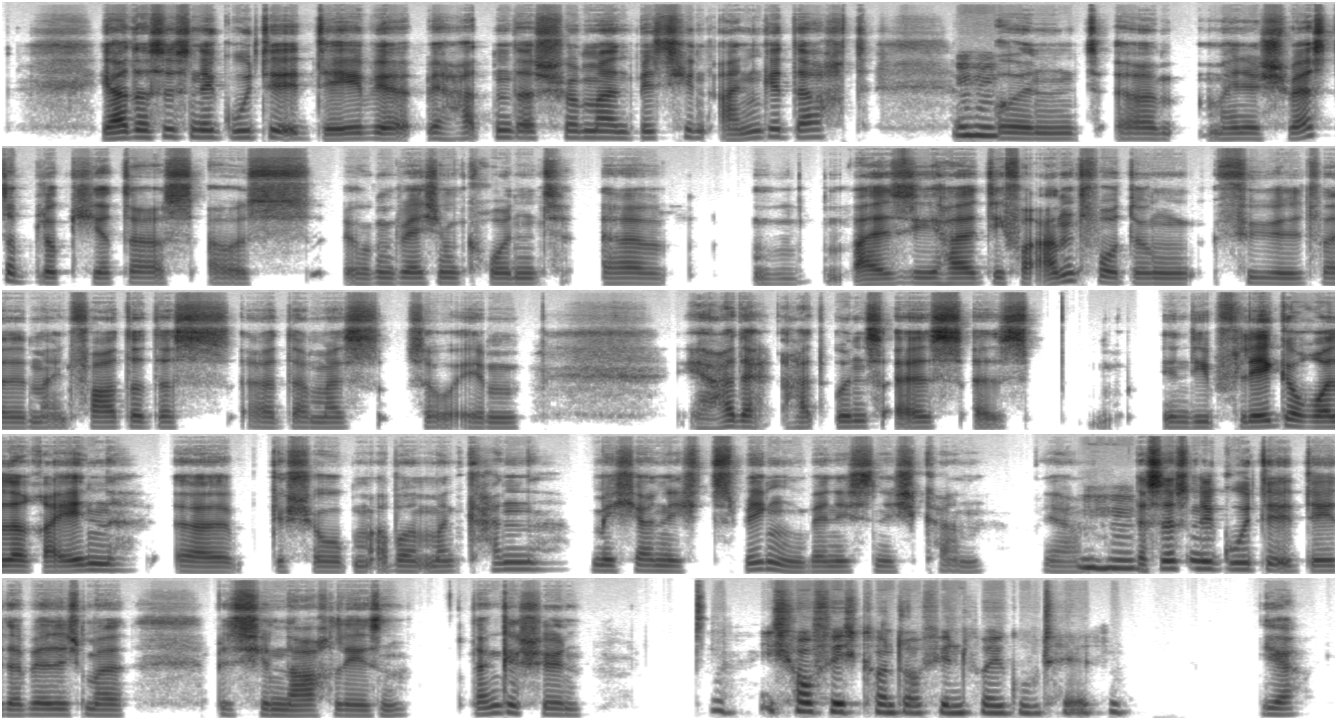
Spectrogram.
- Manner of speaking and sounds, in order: unintelligible speech; other background noise
- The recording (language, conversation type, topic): German, advice, Wie kann ich die Pflege meiner alternden Eltern übernehmen?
